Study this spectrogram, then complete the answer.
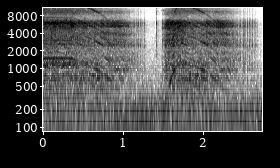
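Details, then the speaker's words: Brand-new Milwaukee M18 CAG125 125mm angle grinder, out of the box, free running: high whine spins up then stops unusually fast; sounds tight, smells slightly electrical. Cause unconfirmed; owner suspects tight new motor. "Doesn't sound right. Doesn't sound very good. Like it was tight in there. Smells a little bit electrical."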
